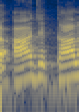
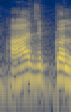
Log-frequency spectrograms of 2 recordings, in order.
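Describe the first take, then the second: First: आजकाल with long aa, aajkaal; wrong form. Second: आजकल with short a, aajkal, slowly; correct form, slow. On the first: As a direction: say आजकाल stretching kaal. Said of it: "आजकाल नहीं". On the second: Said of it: "आजकल होता है". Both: Shown as a demonstration.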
